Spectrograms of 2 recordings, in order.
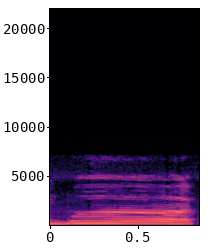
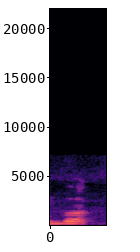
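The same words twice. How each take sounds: First: The vowel is drawn out and long. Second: The vowel is short and clipped. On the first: The speaker calls it wrong. "You wouldn't say book" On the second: The speaker calls it right. "you'd say book"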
